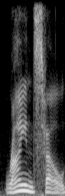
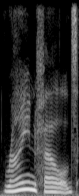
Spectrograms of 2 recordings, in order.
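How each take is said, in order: First: The S sound comes in the middle. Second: The S sound comes at the very end. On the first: The speaker calls it wrong. "the S is at the end, not in the middle" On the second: The speaker calls it right. "I think it sounds exactly how it looks"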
